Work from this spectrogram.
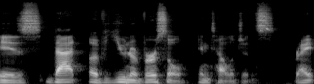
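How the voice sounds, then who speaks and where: The man has a fairly low pitch with ordinary variation. He talks at a fairly slow pace in a dry, close sound with no echo. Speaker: podcast co-host and tech entrepreneur. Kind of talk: casual chat. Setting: remote call. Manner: animated.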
